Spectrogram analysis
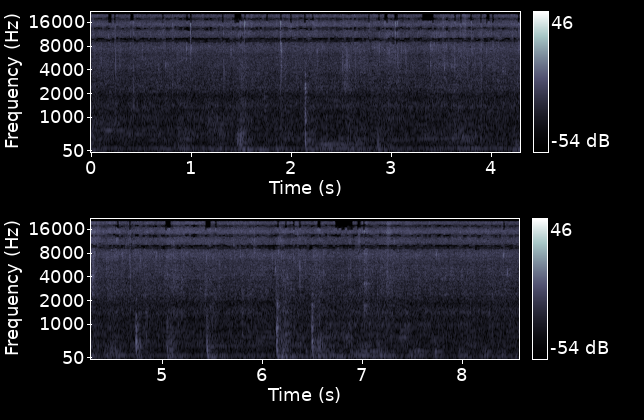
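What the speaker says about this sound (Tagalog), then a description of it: "Gisa natin yung bawang" Garlic sautéing in a pan for Filipino pinakbet: a steady close frying sizzle runs throughout, broken by scattered sharp clicks and scrapes of a utensil stirring against the pan.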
